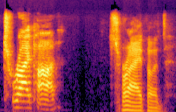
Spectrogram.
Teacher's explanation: when you have your T, you start with your lips kind of back, T, but then you have to get your lips in place for that R sound.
